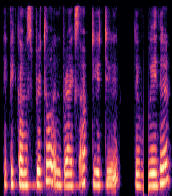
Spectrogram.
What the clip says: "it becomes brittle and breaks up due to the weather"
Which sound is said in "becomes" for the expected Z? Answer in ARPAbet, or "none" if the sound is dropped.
S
